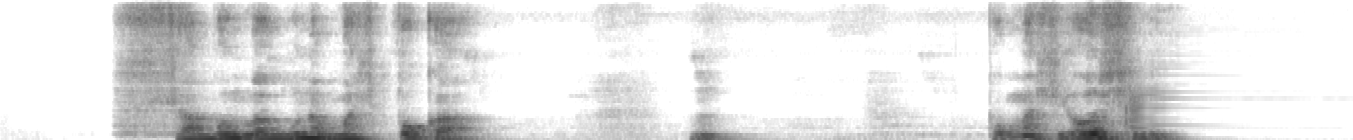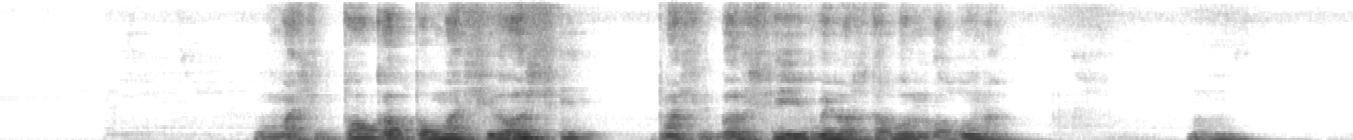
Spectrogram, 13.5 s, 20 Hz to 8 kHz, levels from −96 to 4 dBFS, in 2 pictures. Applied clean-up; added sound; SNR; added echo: neural mask model DeepFilterNet 3.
